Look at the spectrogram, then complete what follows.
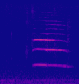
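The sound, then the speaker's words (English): A single cat meow, drawn out for nearly a second and slightly falling in pitch, sounding clear over a low, steady background rumble. No one speaks. “Can I just go past the cat meowing?”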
